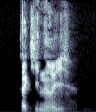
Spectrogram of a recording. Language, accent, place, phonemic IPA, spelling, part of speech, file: French, France, Lyon, /ta.kin.ʁi/, taquinerie, noun, LL-Q150 (fra)-taquinerie.wav
- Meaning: teasing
